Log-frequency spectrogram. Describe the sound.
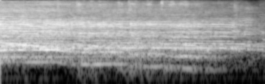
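A game-show crowd boos as a contestant rises with the gong. The drawn-out, voiced jeer is loudest at the start and slowly fades away.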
